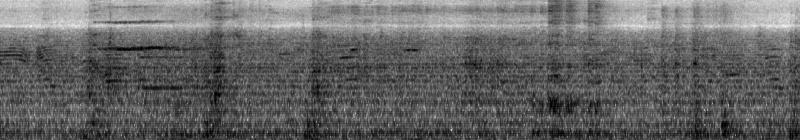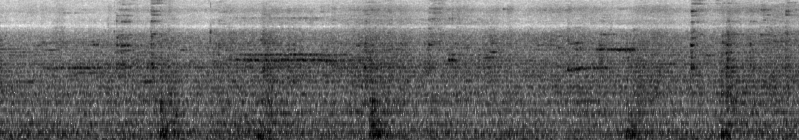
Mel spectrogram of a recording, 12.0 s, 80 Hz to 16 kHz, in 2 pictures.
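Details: Freight train with WAG-5HA 24028 and WAG-5HB 24026 locomotives hauling a container rake, departing into Kalyan yard. A long, loud, high-pitched wheel screech with clicking wheels as it starts to roll slowly.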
